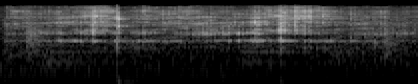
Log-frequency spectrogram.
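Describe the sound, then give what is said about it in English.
Blintz batter of flour and liquid being stirred, a steady swishing with a couple of sharper utensil clicks against the bowl, moderately loud with no talk. “You always have to keep stirring every time you make a blintzel because you don't want the flour to separate from the liquid mixture.”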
